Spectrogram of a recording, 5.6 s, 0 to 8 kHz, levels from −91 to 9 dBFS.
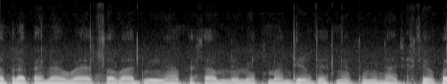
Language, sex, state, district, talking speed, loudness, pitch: Hindi, male, Odisha, Malkangiri, 150 wpm, -19 LUFS, 130 Hz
